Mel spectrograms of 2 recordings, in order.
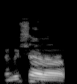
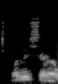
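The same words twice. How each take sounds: First: Low, soft mutter "let me shut up". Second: "Let me shut up" almost inaudible, far lower; fading mutter. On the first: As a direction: trail off to yourself. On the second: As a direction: fade out to nothing. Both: Real, not acted.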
